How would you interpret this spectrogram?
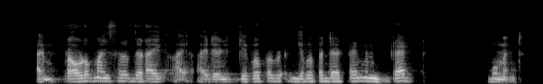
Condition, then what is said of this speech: Stuttering. Some of me, like, I will stammer less when I'm more confident.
